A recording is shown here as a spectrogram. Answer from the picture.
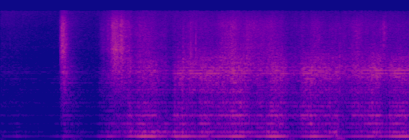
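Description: A low, steady droning tone with overtones comes in about a second in, after a brief click and near silence, and holds without a break.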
